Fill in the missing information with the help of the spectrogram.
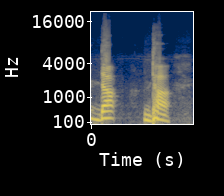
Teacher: जो आपकी जीभ है वह आपके तालू को टच हो और झटके से तुरंत हट जाए, जैसे डा, ढा। यह आपकी जीभ आपके तालू में लगेगी मुड़कर और झटके से तुरंत हट जाएगी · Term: उत्क्षिप्त व्यंजन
